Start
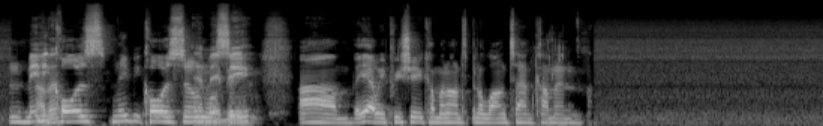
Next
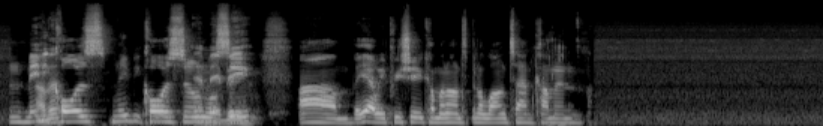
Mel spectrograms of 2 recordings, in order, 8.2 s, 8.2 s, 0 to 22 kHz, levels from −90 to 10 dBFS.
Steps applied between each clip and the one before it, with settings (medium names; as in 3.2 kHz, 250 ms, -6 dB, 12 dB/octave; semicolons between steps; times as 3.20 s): high-pass 65 Hz; spectral noise reduction 7 dB; trim -1 dB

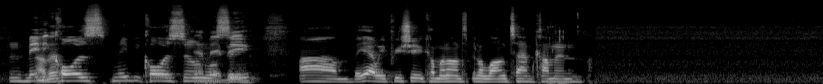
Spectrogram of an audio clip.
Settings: gain riding within 4 dB 2 s; trim -1 dB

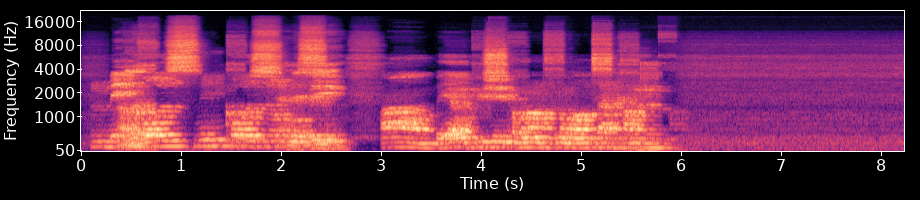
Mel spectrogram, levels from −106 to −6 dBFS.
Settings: gated-style reverb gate 190 ms flat, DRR -8 dB; trim +2 dB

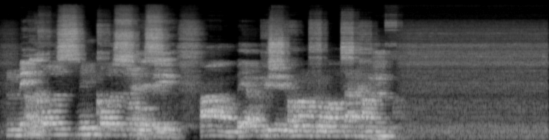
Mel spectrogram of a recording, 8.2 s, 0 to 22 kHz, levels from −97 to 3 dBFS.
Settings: compression 10:1, threshold -20 dBFS, peak gain reduction 12 dB; delay 86 ms -11.5 dB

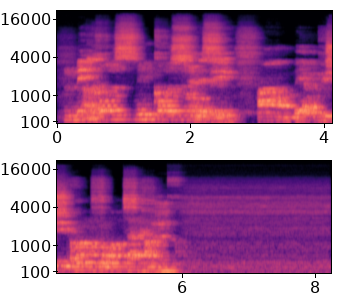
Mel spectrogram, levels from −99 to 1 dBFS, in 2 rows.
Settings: doubling 38 ms -7 dB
